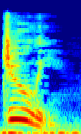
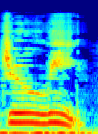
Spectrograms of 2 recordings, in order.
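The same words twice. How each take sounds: First: The stress is on the first syllable. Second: The stress is on the second syllable. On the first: The speaker calls it right. "la primera sílaba lleva el acento" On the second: The speaker calls it wrong. "No se dice Julie"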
